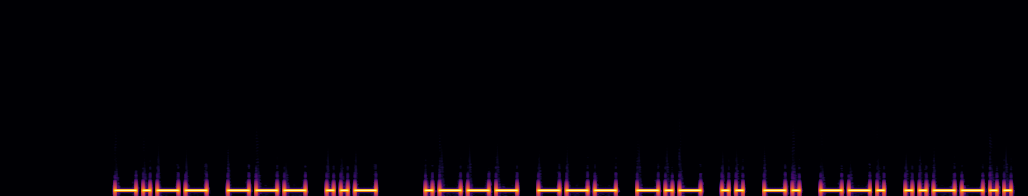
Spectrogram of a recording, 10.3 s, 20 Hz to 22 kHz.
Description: Morse code, heard as a keyed tone, about 17 wpm, 700 Hz. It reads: YOU JOKING?
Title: A Sound Of Thunder 17wpm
